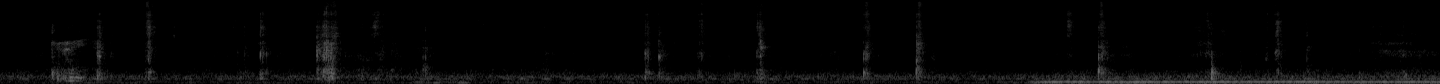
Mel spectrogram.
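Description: Cat tarot cards are shuffled in soft, papery bursts of riffling and sliding, intermittent and close, with someone speaking quietly between the shuffles and a low hum entering near the end.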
